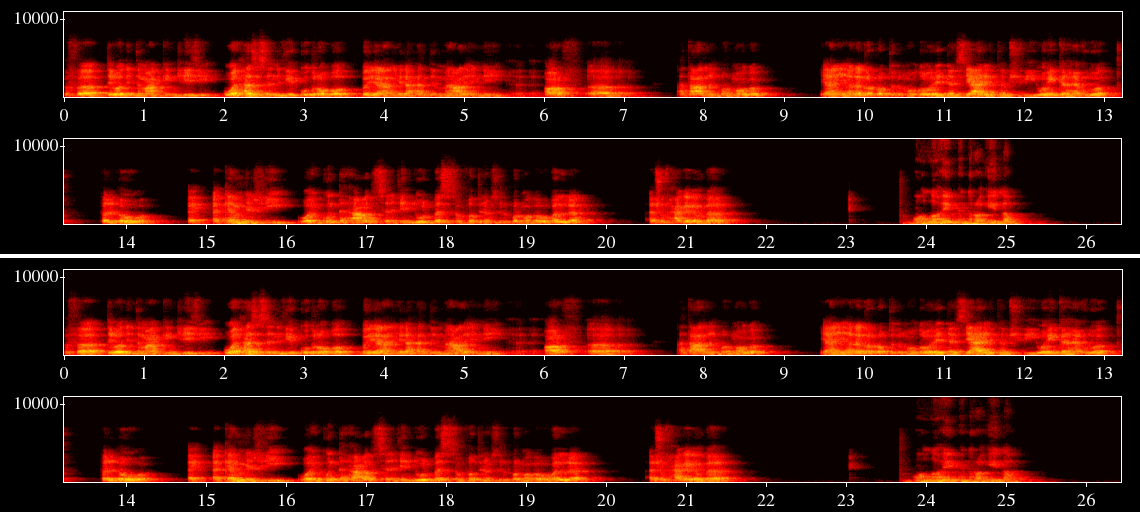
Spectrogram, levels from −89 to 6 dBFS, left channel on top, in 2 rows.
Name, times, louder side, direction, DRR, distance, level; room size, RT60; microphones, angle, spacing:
voice 1, 0.0-7.1 7.7-8.7 9.5-13.0 13.7-14.2 14.8-19.7 20.5-21.5, equal, ahead, -4 dB, 0.5 m, -31 dB
voice 2, 23.7-25.0, left 2 dB, 65° left, 1 dB, 0.6 m, -33 dB
2.4 x 2.2 x 3.3 m, 0.71 s
head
